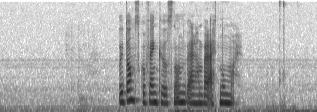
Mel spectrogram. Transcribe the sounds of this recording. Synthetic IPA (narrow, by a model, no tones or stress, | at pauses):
oːiːd̪ɑnskoːfɛŋkʉːsn̩ənʋḛːɾhɑnbæːɾə̰ʔæ̰t̪nʊmə̰ɹ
